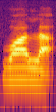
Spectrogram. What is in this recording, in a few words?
"vaalaa", hindi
